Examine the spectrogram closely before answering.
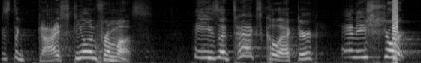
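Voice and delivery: grumbling townsfolk working up to a squeal; indignant crowd. Retold or imitated. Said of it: "everybody else is like".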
